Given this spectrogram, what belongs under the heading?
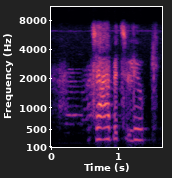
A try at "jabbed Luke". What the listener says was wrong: Okay, that's pretty good. That's pretty good.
